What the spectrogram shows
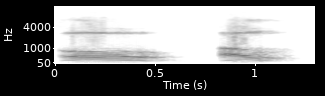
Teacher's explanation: it also starts from it starts from the throat ends with the lips oh oh therefore they are they've got two places of pronunciation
